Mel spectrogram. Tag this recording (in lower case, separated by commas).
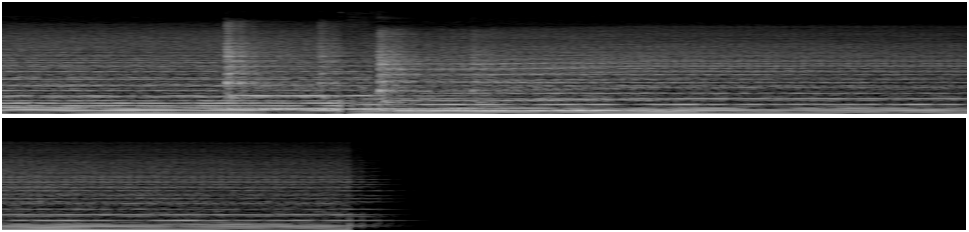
music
